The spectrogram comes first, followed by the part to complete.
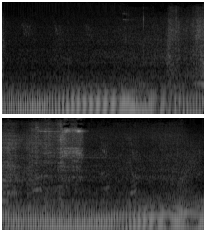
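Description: Mazda Miata's four-cylinder engine and exhaust pulling away under acceleration. The revs rise, drop back at a gear change about three seconds in, and rise again near the end, with a rushing noise in the middle.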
